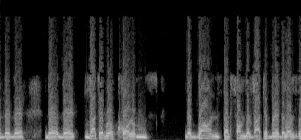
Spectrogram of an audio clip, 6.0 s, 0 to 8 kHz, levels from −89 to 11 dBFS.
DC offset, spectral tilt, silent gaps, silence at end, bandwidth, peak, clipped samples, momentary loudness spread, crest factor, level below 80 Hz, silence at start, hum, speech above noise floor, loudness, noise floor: under 0.1%; -8.5 dB/octave; none; 0 s; 7.2 kHz; -12 dBFS; under 0.1%; 4 LU; 10 dB; -48 dBFS; 0 s; none; 45 dB; -23 LUFS; -67 dBFS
